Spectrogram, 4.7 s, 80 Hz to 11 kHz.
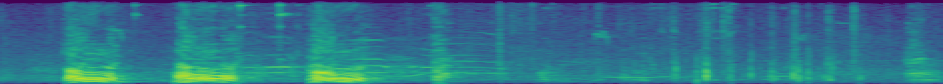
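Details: Pack of 18 Basset Hounds walking at Belwade Farm, Dess, Aboyne, Scotland, 10 August 2014. Three strong, rich baying barks come in quick succession, followed by quieter voices and scattered rustling.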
